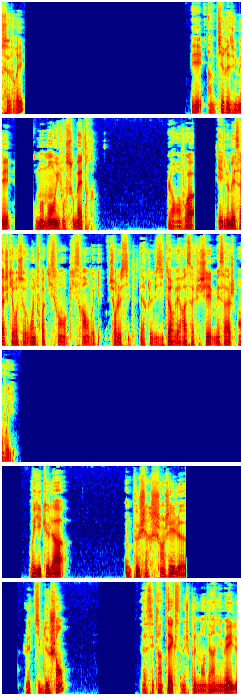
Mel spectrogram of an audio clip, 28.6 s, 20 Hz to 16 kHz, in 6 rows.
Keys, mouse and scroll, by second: 4.0 click, 5.8 click, 9.5-11.8 drag, 15.4 click, 17.0 click, 22.9 click.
